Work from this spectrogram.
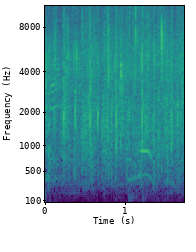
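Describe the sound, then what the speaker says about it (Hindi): Audience applause welcoming a student prize winner at a school annual day function, a steady burst of clapping over a loud hall, with a voice talking over it. "स्वागत कीजिए आप लोग तालियों से"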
